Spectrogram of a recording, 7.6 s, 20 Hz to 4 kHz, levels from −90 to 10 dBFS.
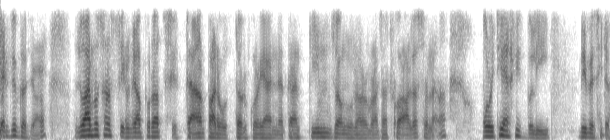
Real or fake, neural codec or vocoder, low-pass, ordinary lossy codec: fake; codec, 24 kHz, 1.5 kbps, HILCodec; 3.6 kHz; none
